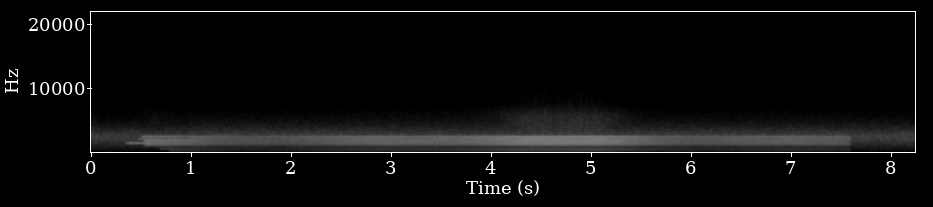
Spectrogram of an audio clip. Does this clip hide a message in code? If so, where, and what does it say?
Yes: FT8 (several signals at once) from 0.4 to 7.6 s, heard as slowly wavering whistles, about 6.25 baud, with heavy radio static and fading.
